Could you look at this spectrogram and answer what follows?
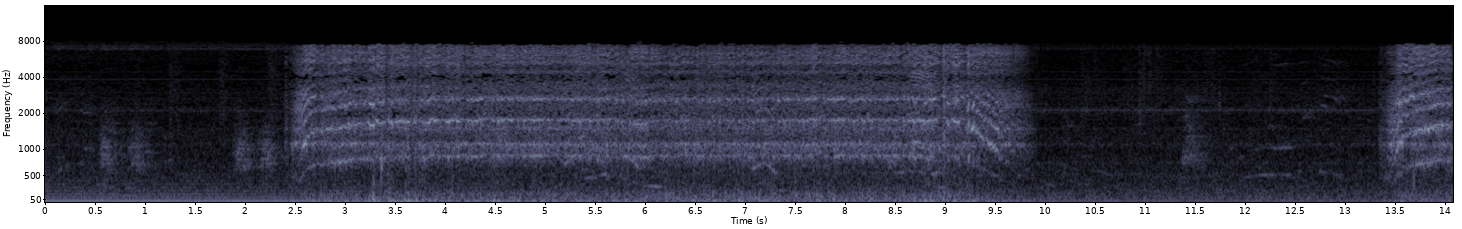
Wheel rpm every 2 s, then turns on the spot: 0, 160, 230, 230, 150, 0, 40.
none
